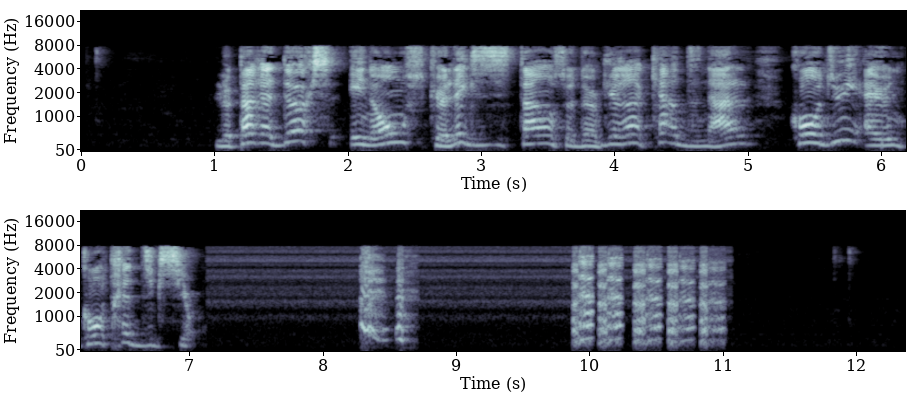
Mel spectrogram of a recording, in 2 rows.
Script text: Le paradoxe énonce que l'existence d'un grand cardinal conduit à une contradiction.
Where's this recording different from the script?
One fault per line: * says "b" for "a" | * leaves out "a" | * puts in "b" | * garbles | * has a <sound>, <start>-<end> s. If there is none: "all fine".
* has a laugh, 8.3-8.7 s
* has a laugh, 9.9-11.0 s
